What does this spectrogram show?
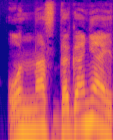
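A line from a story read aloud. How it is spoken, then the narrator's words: Shouted. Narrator (Russian): крикнул генерал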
